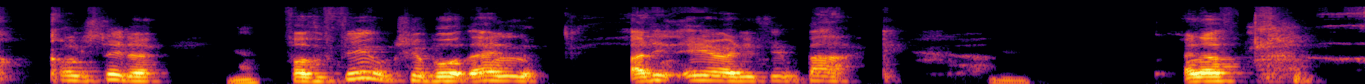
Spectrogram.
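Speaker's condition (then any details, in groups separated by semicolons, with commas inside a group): Cerebral palsy; left side affected, weak left arm, cannot walk, from birth; needs daily support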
